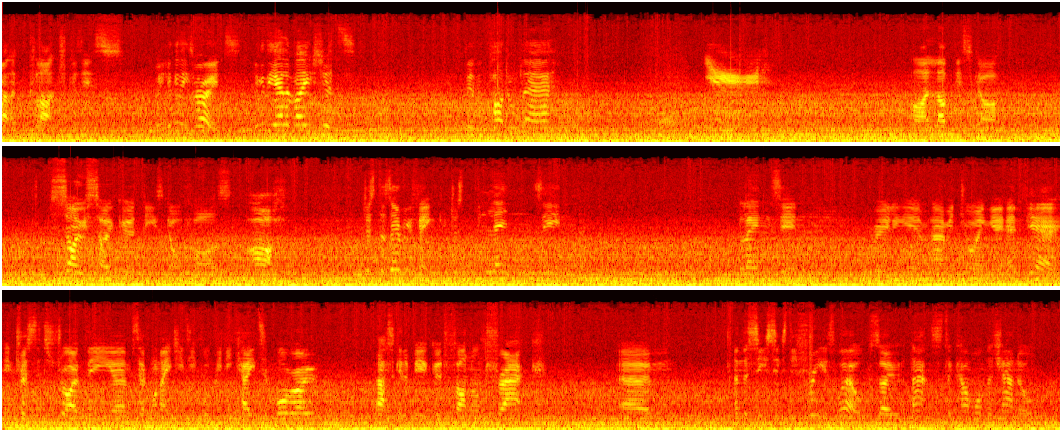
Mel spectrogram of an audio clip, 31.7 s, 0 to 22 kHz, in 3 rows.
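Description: Cabin noise of a Mk7 Volkswagen Golf R with its 2.0-litre turbocharged four-cylinder, driving at a steady pace: a constant low engine and road rumble with no sharp revving.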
